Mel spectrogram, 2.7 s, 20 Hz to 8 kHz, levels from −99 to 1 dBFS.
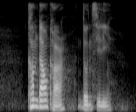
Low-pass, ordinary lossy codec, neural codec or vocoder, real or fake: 7.2 kHz; none; none; real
